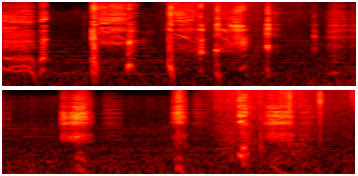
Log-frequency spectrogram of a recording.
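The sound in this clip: Violent coughing from an old man, a series of harsh, raspy bursts and throat-clearing hacks with gasping breaths between them, loud and irregular, with no talk.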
